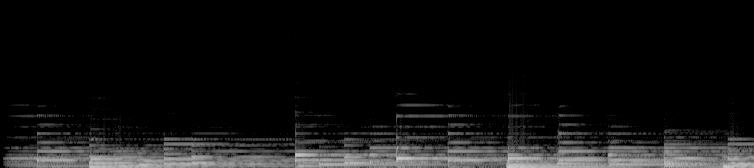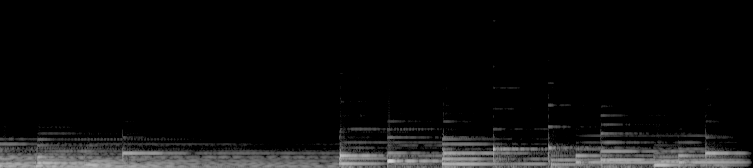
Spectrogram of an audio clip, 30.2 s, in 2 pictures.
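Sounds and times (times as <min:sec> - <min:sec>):
piano ringtone music: 0:00.1 - 0:30.1.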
